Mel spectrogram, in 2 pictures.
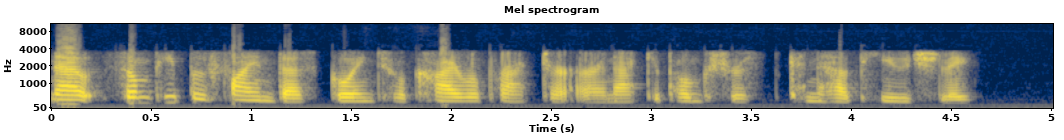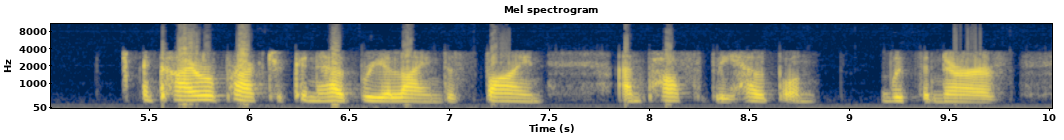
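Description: In an Irish accent, a woman with a very deep, low pitch talks at a fairly quick pace with fairly even intonation, in a dry, close sound with no echo. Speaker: health store owner. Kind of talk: radio interview.

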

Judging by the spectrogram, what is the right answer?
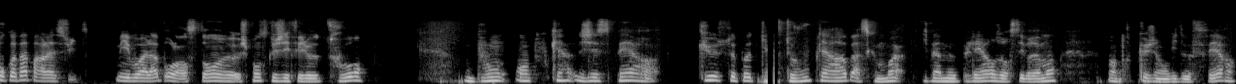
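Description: Fairly even intonation at a fairly slow pace. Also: man, fairly high pitch for a man. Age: 20s. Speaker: book podcaster. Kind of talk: casual monologue. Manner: casual, hesitant.

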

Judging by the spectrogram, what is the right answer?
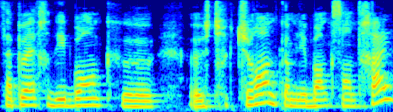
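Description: Her intonation rises and falls in a lively way. This woman's voice sits fairly low in pitch. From Morocco (Casablanca). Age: 20s. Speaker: financial analyst. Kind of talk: interview. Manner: hesitant, many fillers and repetitions.

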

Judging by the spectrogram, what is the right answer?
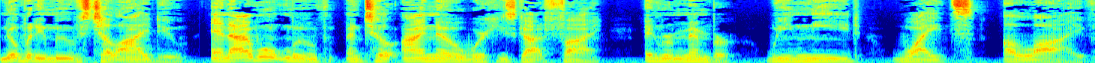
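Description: A man at medium pitch and a moderate pace, with hardly any pauses. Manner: cold, clipped, quietly menacing.

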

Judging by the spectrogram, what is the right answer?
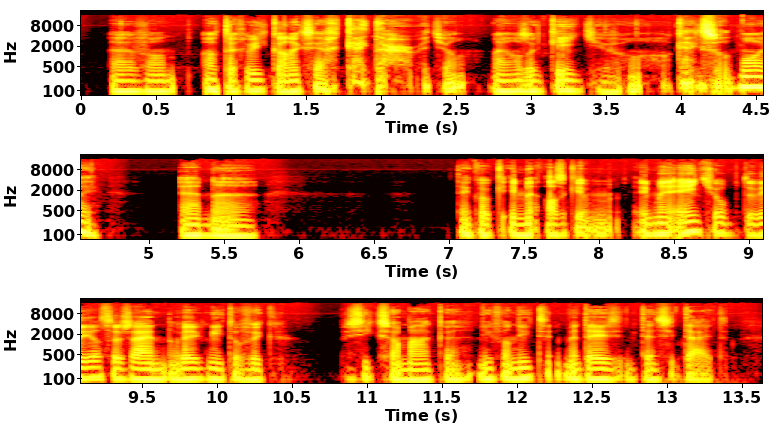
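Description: Dry and close with no echo, this is a man speaking at a fairly quick pace with fairly even intonation. His fairly low voice is somewhat breathy, with a dark, mellow tone. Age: 30s. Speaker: harpist and composer. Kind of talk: casual interview.

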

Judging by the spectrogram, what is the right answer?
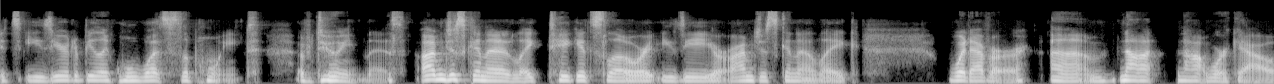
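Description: A woman speaks with an American accent and vocal fry, at a fairly low pitch. Her pace is moderate and her intonation fairly even. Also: quiet background. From US East Coast. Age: 40s. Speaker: journalist and author. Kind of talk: interview.

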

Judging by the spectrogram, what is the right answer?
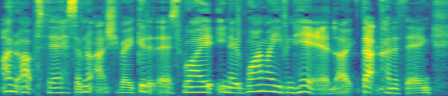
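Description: A woman speaks at a medium pitch with ordinary pitch variation and a British accent. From Britain. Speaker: podcast co-host. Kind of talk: casual chat.

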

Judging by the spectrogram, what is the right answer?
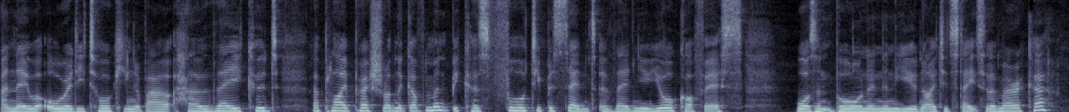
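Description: A woman with an English accent and a dark, mellow tone speaks fairly quickly at a fairly low pitch, with fairly even intonation, on a very clean recording with a silent background. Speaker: podcast co-host, designer. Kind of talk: casual chat.

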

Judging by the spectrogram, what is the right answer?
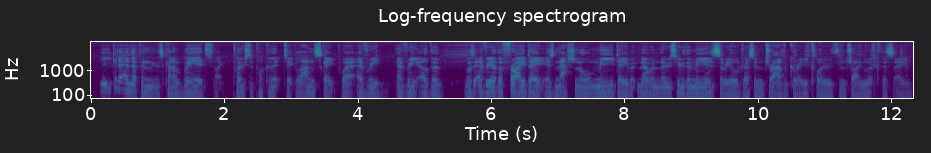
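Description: Man's medium-pitched voice with a British accent, dark and mellow in tone, monotone and flat, at a fairly quick pace. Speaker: podcast host. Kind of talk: casual comedy chat.

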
